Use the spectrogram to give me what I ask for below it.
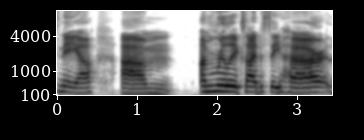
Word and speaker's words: Nia: but I think because I saw a preview and I think she pronounces it Nia so I think it's Nia um I'm really excited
